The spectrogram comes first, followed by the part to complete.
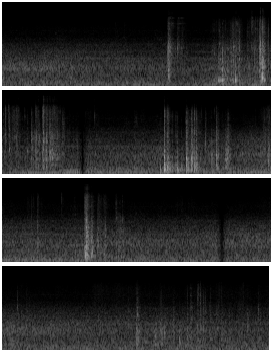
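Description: Things being handled in a plastic storage tote: irregular knocks, clatters and rustles of plastic toys and packaging, busiest in the first half, over a steady low hum.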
